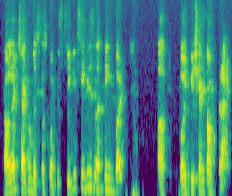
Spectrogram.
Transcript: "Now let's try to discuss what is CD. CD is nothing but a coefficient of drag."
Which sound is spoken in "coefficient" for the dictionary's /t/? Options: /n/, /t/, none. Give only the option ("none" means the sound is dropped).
/t/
